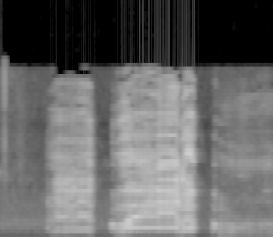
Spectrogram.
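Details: A blue-fronted Amazon parrot outdoors gives three drawn-out, tuneful, song-like notes in under three seconds, the middle one longest and slightly rising, almost like a person singing.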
